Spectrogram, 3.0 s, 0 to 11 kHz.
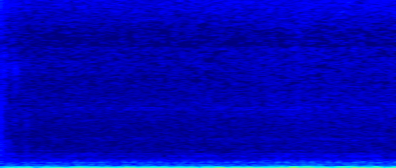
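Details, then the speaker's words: Nissan Pathfinder idling, recorded inside cabin with windows closed, after fix of loud diesel-like clocking noise heard louder on passenger side: soft steady rumble, only slight residual noise; normal idle. "And I don't see as much. I mean, I don't hear as much noise. I can still hear a little bit, but let me tell you, it's 1,000 times better now."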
